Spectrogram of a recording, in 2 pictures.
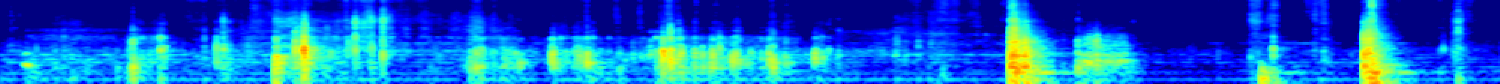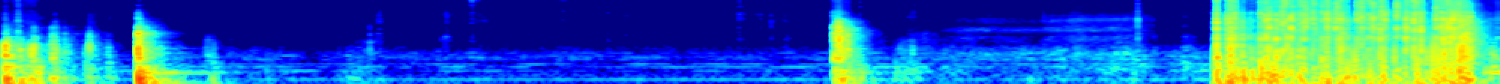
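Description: A tarot deck being handled: a string of sharp knocks and taps as the cards are taken from their box and squared against the wooden table, a quiet pause, then a rapid, continuous shuffle over the last two seconds.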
